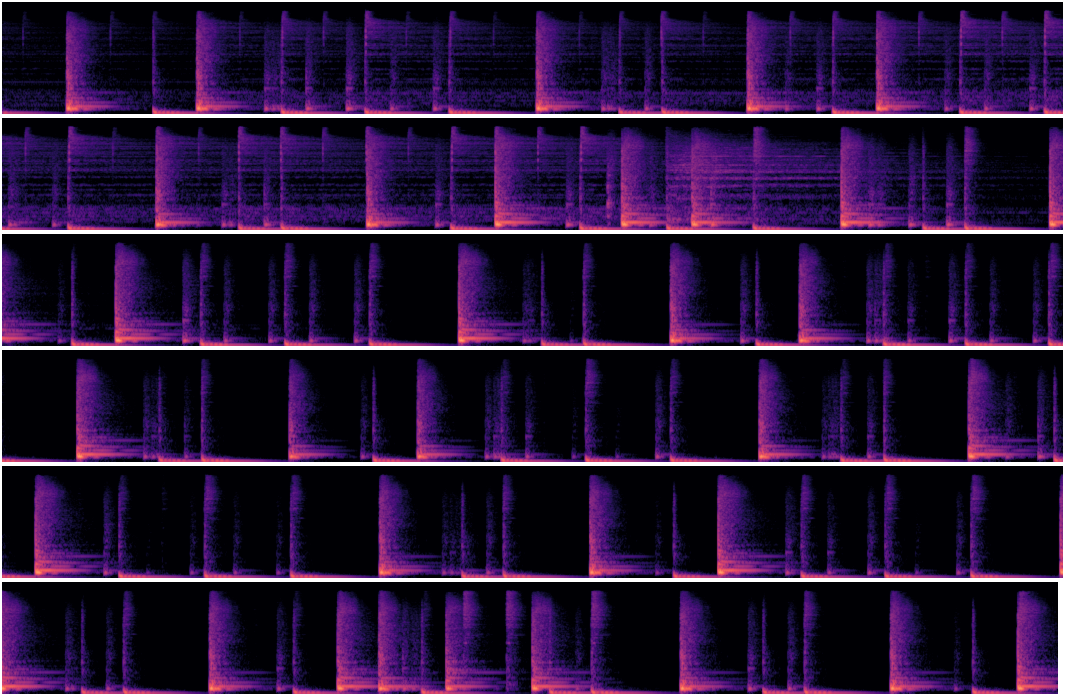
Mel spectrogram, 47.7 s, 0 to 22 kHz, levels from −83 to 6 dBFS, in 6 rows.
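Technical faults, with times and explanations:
No technical faults can be heard anywhere in this music clip. There is nothing here that needs a time or an explanation.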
